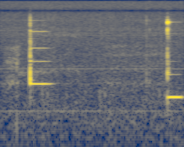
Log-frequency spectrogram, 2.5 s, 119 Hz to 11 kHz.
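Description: iPhone 4S dictation chime: one short, steady electronic beep about half a second in, right after a spoken phrase, with faint room tone around it.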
